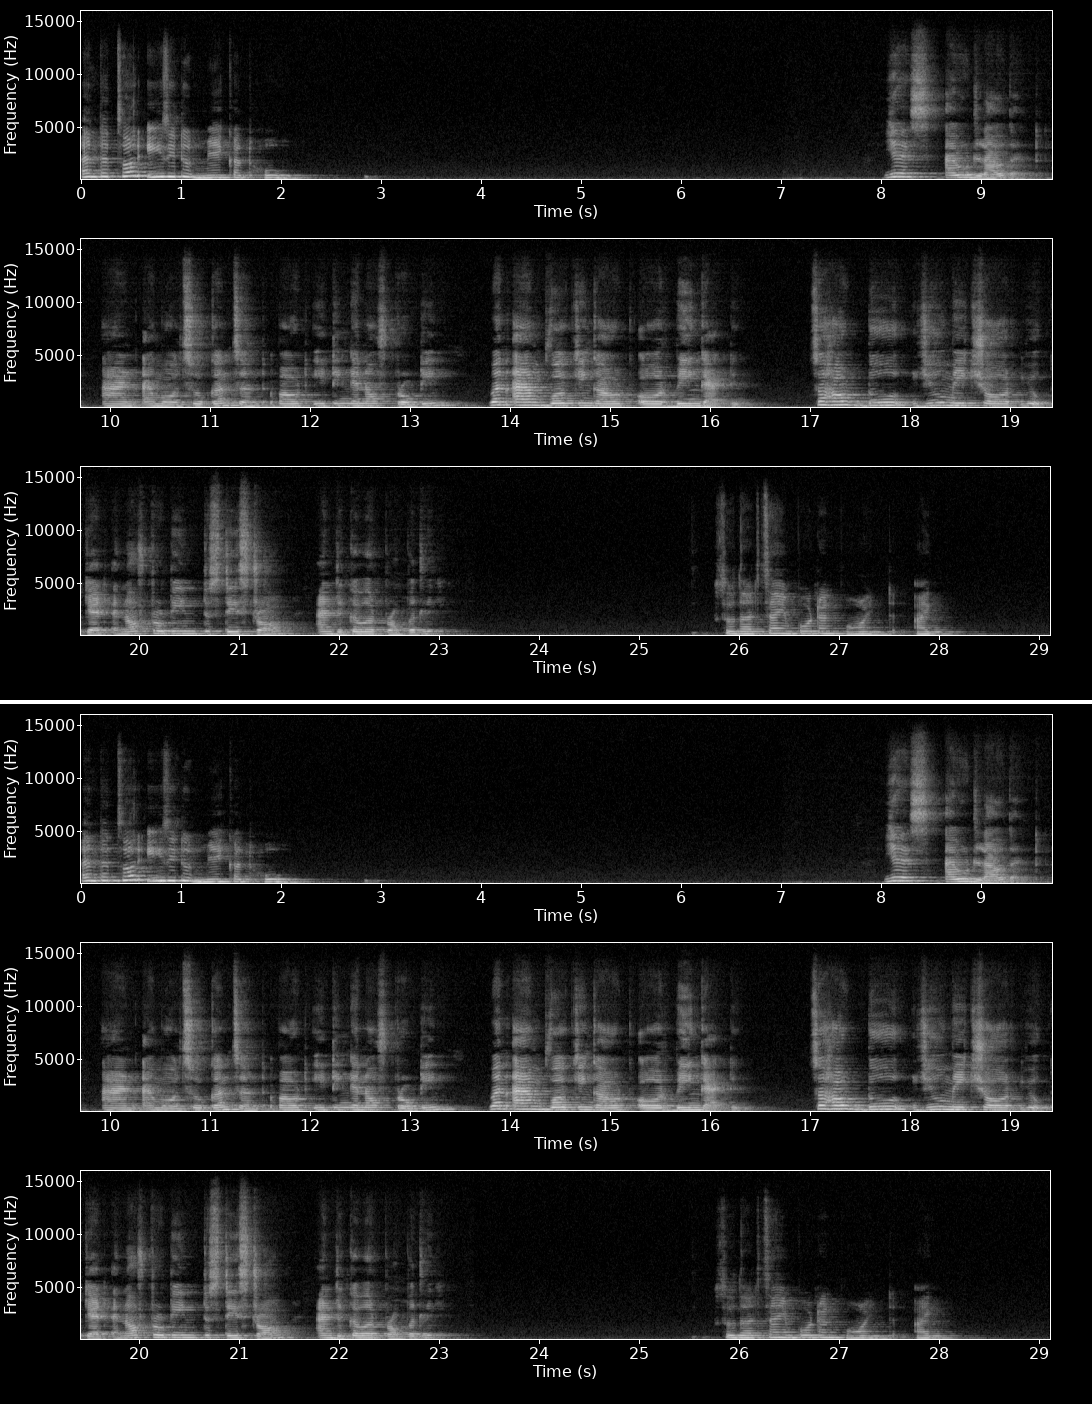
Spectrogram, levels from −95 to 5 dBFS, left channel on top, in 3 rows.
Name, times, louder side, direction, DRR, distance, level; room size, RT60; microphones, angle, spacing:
voice 1, 0.0-2.1 25.8-27.4 27.8-28.0, left 1 dB, 30° left, 6 dB, 1.0 m, -20 dB
voice 2, 8.0-9.4 9.9-13.4 13.8-16.3 17.0-21.5 21.8-23.0, right 1 dB, 10° right, 5 dB, 0.8 m, -22 dB
17.0 x 6.7 x 8.1 m, 0.74 s
head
